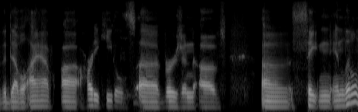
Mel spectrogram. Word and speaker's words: Keitel: Harvey Keitel was his name. He's a Harvey Keitel. Keitel. Keitel. Okay, yeah. I thought I heard it, but yeah, okay.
